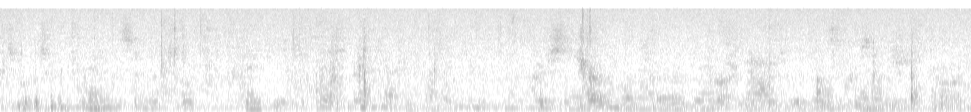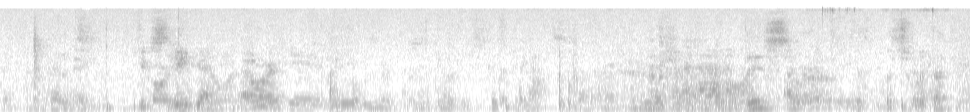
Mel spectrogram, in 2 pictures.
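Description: Several adults, both men and women, talk quietly among themselves, heard faintly through a microphone.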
